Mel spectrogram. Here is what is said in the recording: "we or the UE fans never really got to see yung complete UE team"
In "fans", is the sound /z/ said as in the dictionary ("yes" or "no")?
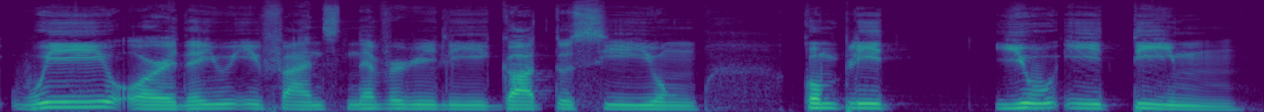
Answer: no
